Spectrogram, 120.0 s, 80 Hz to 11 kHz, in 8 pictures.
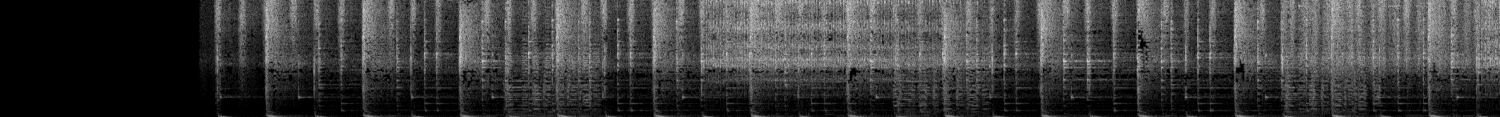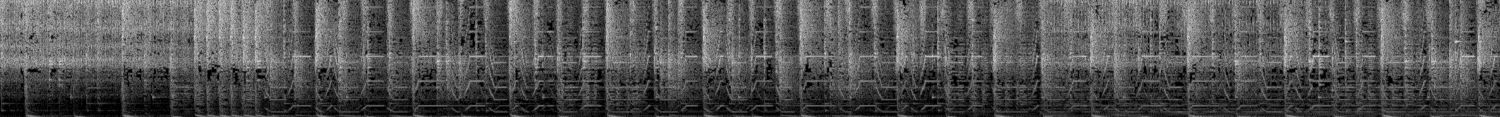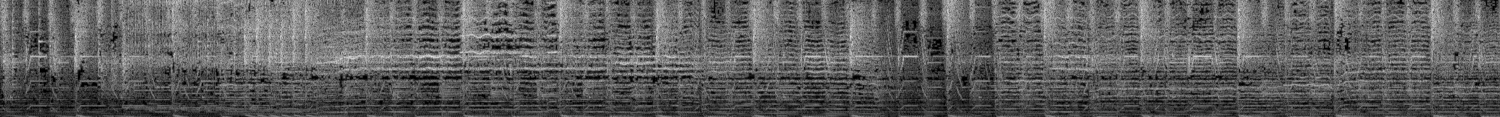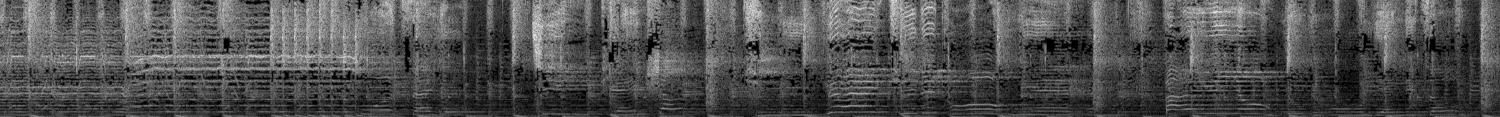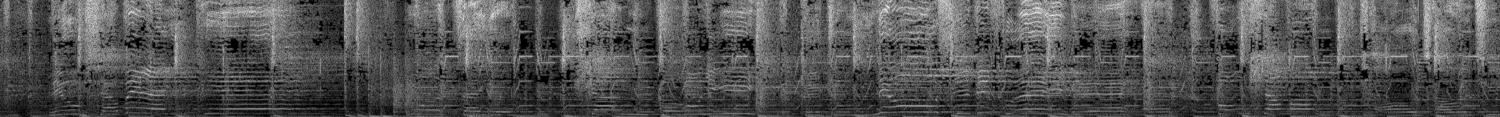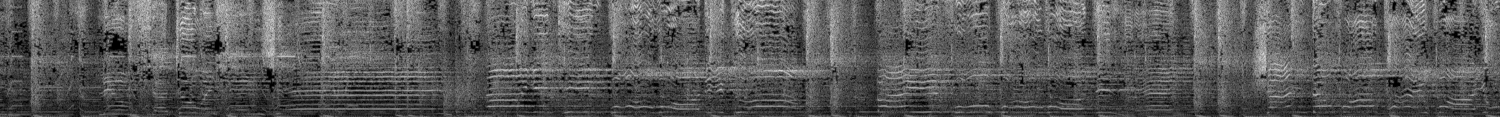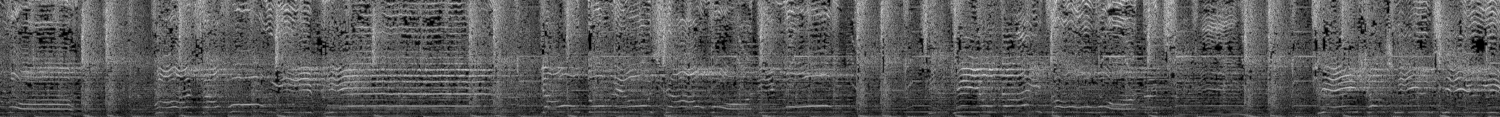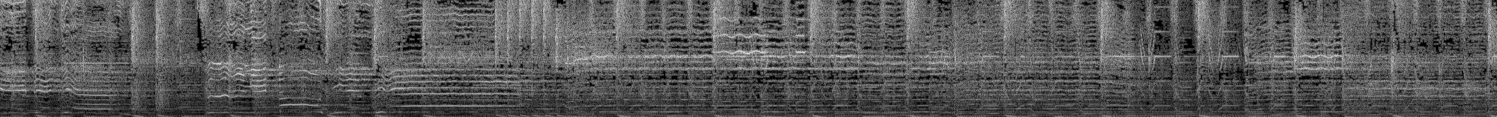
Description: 喜欢的老歌，西北风。
摇滚黄土情韵，领衔95风云。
